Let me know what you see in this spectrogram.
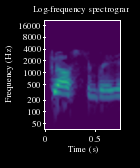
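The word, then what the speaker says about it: Glastonbury: in somet and and I should say is pronounced glastenbury if you live in somet all right don't don't be don't be modern BBC and call it gastony because it's not called Gaston I went to gastony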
